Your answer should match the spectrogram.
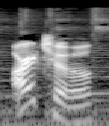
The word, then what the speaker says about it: Ai2tto: tree here coming up we have arto that's just it yes that is the way we pronounce the name arto versus viviera my name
